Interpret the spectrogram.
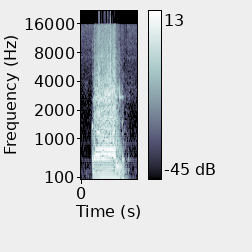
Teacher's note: మొదటి ఆ గుర్తుని చిన్నగా ఆ అని పలకాలి. అండ్ రెండవ ఆ గుర్తును కొంచెం పెద్దగా కాస్త దీర్ఘంగా ఆ అని పలకాలి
